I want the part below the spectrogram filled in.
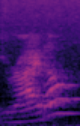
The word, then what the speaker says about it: Rydell: And I'm Kelsey Rydell. My last name rhymes with bridal.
